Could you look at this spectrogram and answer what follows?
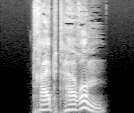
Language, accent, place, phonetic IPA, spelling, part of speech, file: German, Germany, Berlin, [ˌtʁaɪ̯pt hɛˈʁʊm], treibt herum, verb, De-treibt herum.ogg
- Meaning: inflection of herumtreiben: 1. third-person singular present 2. second-person plural present 3. plural imperative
